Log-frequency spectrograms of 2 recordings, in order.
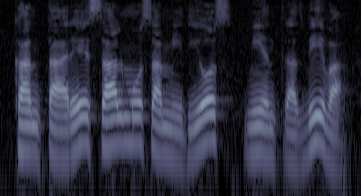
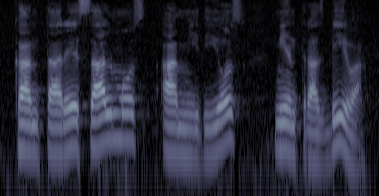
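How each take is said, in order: Both takes have the same delivery.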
